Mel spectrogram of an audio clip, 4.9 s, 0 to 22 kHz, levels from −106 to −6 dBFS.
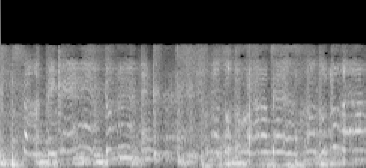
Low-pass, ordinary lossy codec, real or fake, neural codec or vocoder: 7.2 kHz; MP3, 32 kbps; fake; codec, 24 kHz, 0.9 kbps, DualCodec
